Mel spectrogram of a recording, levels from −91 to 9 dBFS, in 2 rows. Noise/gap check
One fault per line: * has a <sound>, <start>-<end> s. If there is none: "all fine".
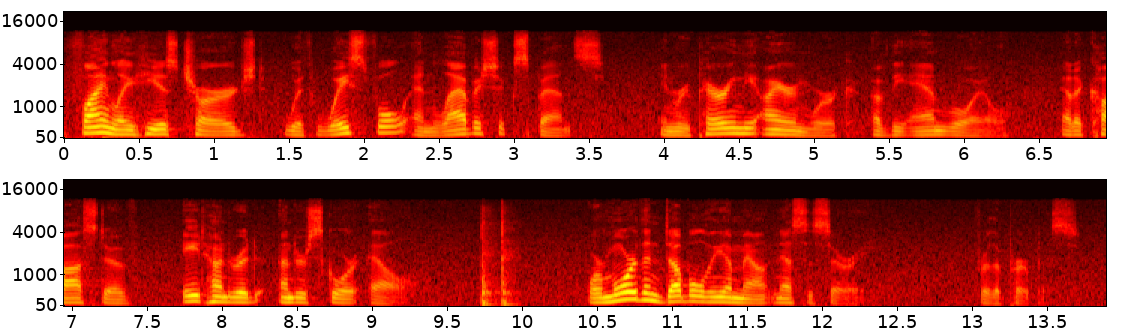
* has a tap, 9.7-10.0 s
